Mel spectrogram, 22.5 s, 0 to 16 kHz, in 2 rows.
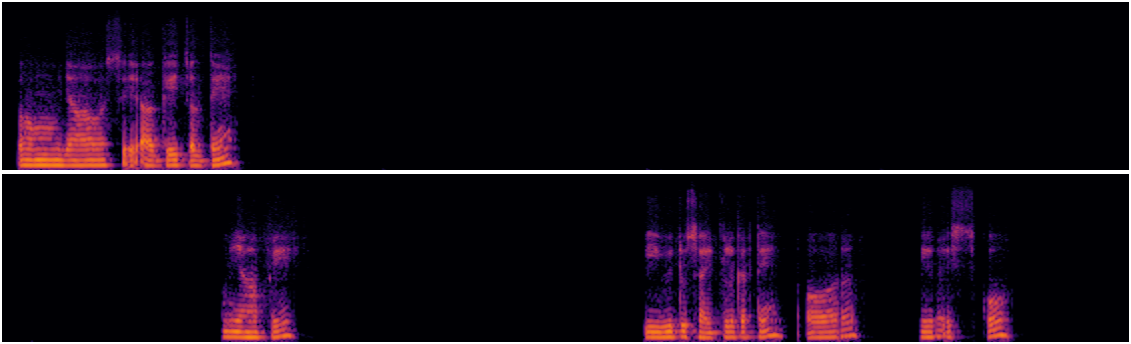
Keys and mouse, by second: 2.6-13.8 drag, 7.4 space, 13.8 middle click, 13.9-17.3 drag, 17.3-22.5 middle drag.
